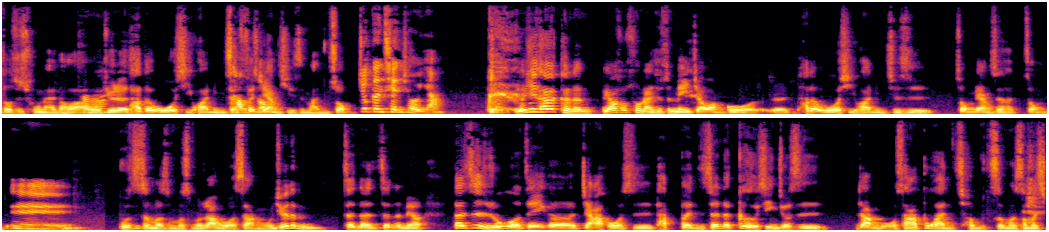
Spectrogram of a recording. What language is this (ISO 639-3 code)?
zho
